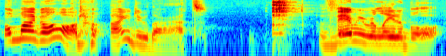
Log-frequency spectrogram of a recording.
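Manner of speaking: normal talking voice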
